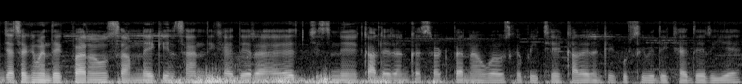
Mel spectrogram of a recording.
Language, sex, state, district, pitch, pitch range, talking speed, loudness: Hindi, male, Bihar, Katihar, 100 Hz, 95-100 Hz, 275 wpm, -21 LUFS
